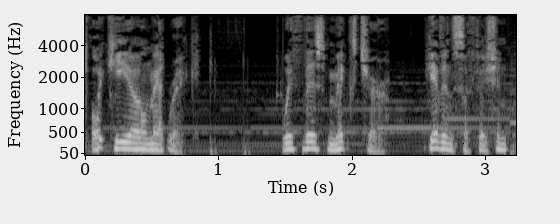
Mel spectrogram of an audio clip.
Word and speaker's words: stoichiometric: the scientist calls this chemically correct combination a stoichiometric mixture pronounced stoichiometric with this mixture given sufficient time and turbulence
